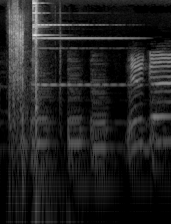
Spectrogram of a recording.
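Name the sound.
cash register drawer opening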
